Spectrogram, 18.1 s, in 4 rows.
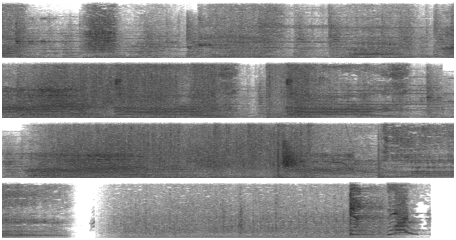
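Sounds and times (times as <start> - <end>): background music: 0.0 - 12.3.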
